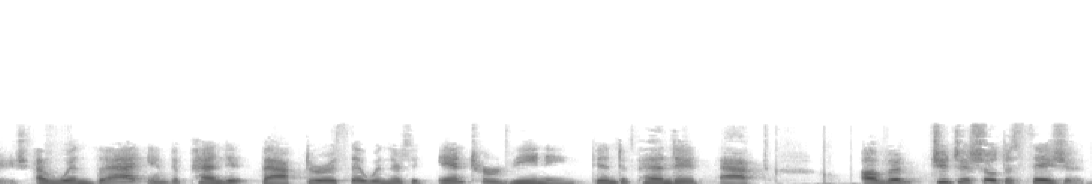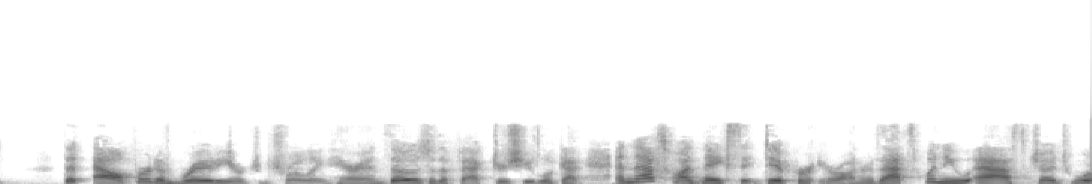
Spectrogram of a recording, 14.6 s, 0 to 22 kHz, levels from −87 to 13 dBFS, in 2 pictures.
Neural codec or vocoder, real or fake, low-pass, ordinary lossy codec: codec, 16 kHz, 0.5 kbps, X-Codec, WavLM features, trained on Multilingual LibriSpeech; fake; 7.2 kHz; MP3, 32 kbps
